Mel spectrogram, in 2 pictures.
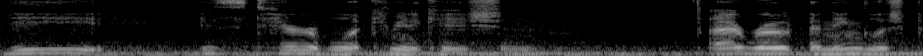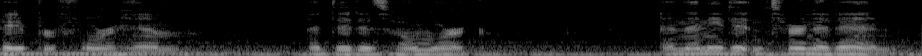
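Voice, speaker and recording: A man with an American accent talks at a moderate pace and medium pitch, with ordinary pitch variation. Long, frequent pauses break up his speech, and the room has an audible echo. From Miami, Florida. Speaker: vlogger. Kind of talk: casual vlog monologue. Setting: outdoors by the roadside. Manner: halting, affected by brain injury.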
